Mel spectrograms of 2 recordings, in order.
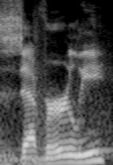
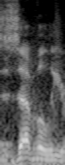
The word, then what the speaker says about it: Zevely: So, that's where the name Zavala comes from and it's commonly mispronounced as Zeverly. There is no R. It's Zavala Rapids.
